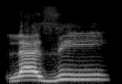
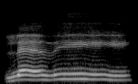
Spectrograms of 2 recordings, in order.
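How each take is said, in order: First: The consonant is pronounced heavy and thick. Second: The consonant is pronounced light and thin. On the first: The speaker calls it wrong. "Kalau berat, lazi. Lazi itu berat" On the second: The speaker calls it right. "Nampak ringan?"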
